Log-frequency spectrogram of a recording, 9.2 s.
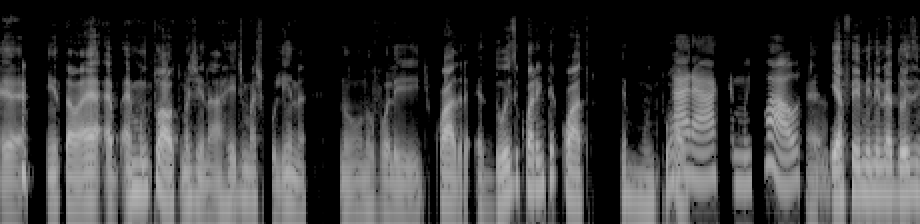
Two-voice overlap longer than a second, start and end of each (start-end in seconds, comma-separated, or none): none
